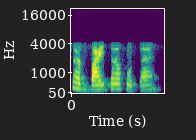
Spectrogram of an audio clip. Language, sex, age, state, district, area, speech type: Hindi, female, 45-60, Rajasthan, Karauli, rural, conversation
